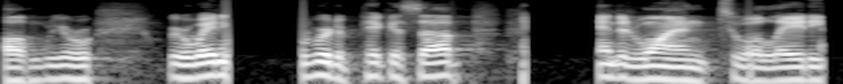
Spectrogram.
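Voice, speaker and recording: A man's voice: mid-range voice, fairly even intonation, fast talker. A man in his thirties hosting a podcast in a casual, joking, self-deprecating way. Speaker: podcast host. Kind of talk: casual chat.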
